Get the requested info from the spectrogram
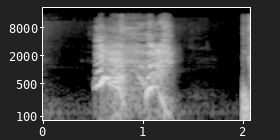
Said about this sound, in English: Uh-oh, hold on. I'm going to sneeze.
